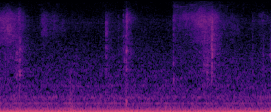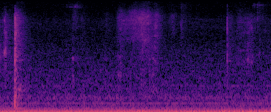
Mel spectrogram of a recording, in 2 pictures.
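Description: Tarot cards being handled and laid onto a wooden table: soft rustles of card stock about every two seconds and one sharp tap a little before the middle, over a steady low electrical hum.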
